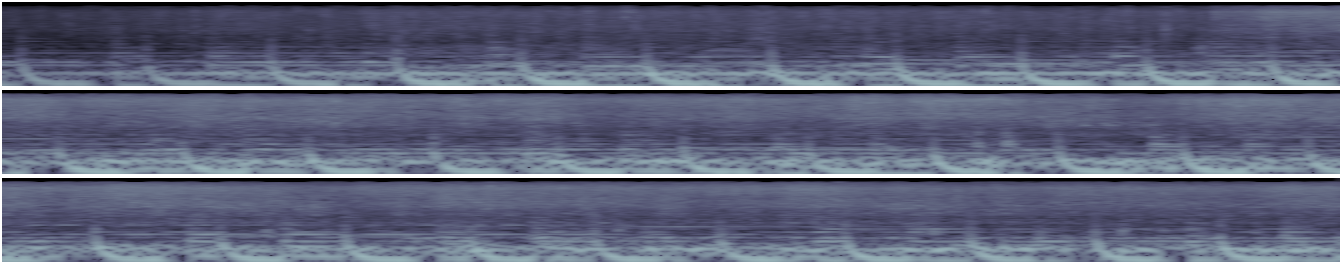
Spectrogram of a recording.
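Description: Potatoes and broad beans sizzling in a non-stick frying pan as they are stirred with a wooden spatula; the sizzle grows much louder about four to five seconds in, over background music with a steady low beat.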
